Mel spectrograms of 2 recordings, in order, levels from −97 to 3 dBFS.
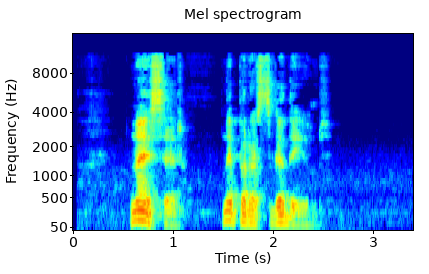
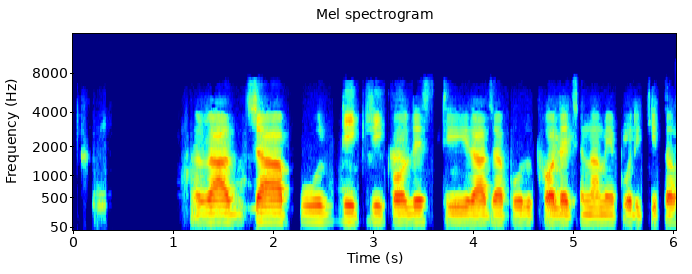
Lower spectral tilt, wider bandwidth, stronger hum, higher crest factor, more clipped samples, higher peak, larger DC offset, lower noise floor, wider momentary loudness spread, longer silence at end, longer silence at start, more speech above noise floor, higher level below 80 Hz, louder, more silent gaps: second, -4 dB/octave vs -5.5 dB/octave; first, 11.5 kHz vs 7.2 kHz; neither; first, 24 dB vs 18 dB; neither; second, -6 dBFS vs -2 dBFS; neither; second, -67 dBFS vs under -90 dBFS; first, 23 LU vs 9 LU; first, 0.9 s vs 0 s; first, 0.6 s vs 0.1 s; second, 42 dB vs over 70 dB; first, -54 dBFS vs -66 dBFS; second, -25 LUFS vs -20 LUFS; second, none vs 0.40-1.03 s, 2.21-2.25 s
